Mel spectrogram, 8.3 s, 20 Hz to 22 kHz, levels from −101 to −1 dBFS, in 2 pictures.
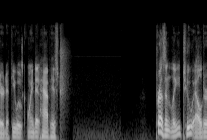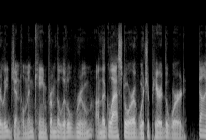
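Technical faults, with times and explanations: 0.37 to 0.46 s, 0.49 to 0.58 s and 0.73 to 0.82 s, burst of packet loss: three times in quick succession, a short run of packets failed to arrive in time, so the receiver had nothing new to play. It extended the last sound for about 60 ms, letting it fade, which is heard as a brief held buzz or fading hiss. The speech then picks up about 60 ms further on, with that stretch missing.
1.21 to 2.44 s, long network dropout: the speech breaks off into a sustained, gradually fading buzz or hiss that lasts about 1.2 s and thins to a moment of near-silence before the speech returns. The likely cause is that no audio reached the receiver for over a second, so it stretched and faded the last sound to cover the gap. About 1.2 s of the speech is missing.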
